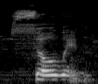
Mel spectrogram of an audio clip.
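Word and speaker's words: Samhain: rooney's wife also s-a-m-h-a-i-n sounds like sew-in sewing or sewing sewing halloween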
